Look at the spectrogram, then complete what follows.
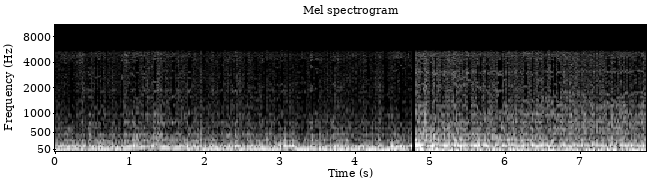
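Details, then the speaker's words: Sunbeam Alpine after valve lash adjustment (cold .015 in intake/.017 in exhaust, then hot .010 in/.012 in) and re-torqued head, in neutral: even steady low idle, no ticking or misses; running smoothly. "all right mission on neutral that sounds real nice"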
